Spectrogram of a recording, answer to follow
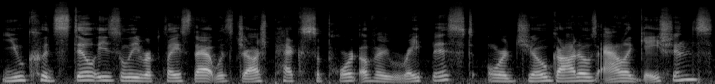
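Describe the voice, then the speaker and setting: A man's voice: on the high side, fairly bright tone. A man giving a crude, sarcastic rant in a drama commentary video. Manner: sarcastic, mocking, crude ranting. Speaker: commentary YouTuber.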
